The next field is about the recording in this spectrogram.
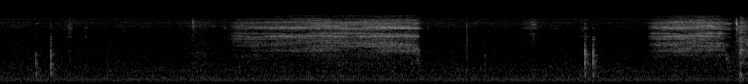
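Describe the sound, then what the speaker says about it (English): Fine sandpaper rubs a mouthpiece to close the tip in two short bursts of soft, close scratching, separated by quiet gaps with faint ticks. "I'll just use the fine part of the sandpaper here."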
